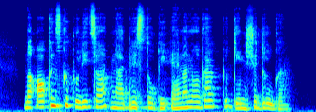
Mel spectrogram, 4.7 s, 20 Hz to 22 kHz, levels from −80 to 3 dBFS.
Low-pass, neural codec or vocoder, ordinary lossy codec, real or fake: none; codec, 44.1 kHz, 1.7 kbps, Pupu-Codec; none; fake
